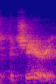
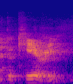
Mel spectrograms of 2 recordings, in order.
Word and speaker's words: Bakeri: Yeah, what about how good's Bacheri? Is that how you say it? His actual name is Bakeri.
